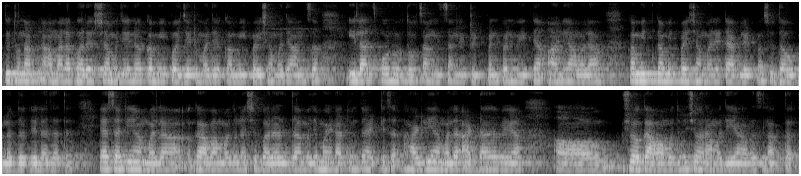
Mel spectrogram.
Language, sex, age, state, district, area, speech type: Marathi, female, 45-60, Maharashtra, Akola, urban, spontaneous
